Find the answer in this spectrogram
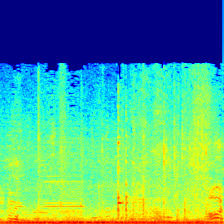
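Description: A steady low engine drone, like a car idling, under scattered voices and crowd noise.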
